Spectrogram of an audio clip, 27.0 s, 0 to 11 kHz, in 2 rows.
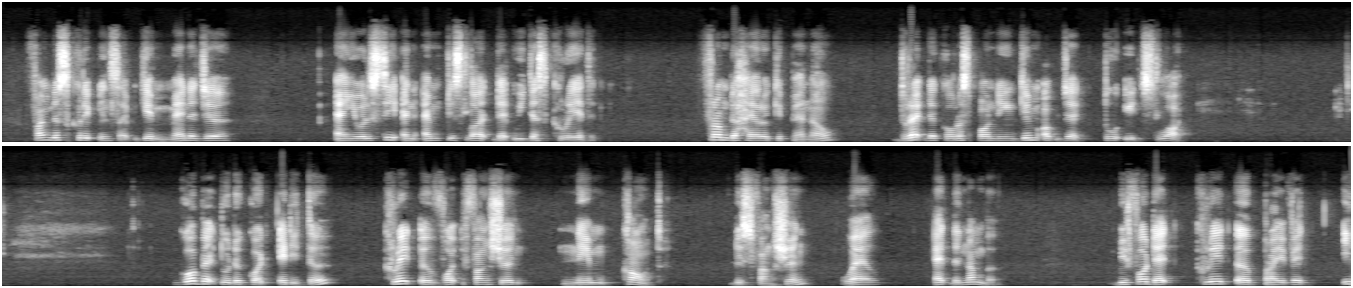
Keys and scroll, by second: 18.5 Return, 18.9-19.7 typing, 20.7 Tab, 21.7-24.3 typing, 24.4 Return, 25.5 Return, 25.8-26.9 typing.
